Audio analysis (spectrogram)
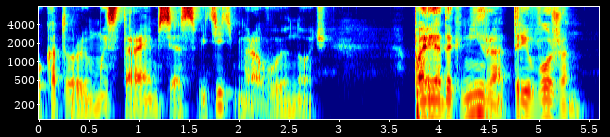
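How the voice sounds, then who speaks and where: A man playing a solemn poet, reciting a grave philosophical oration in a measured, declamatory way with emphatic pauses. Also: medium pitch, a little mellow. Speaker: reader of a poet's speech. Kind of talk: dramatic literary recitation in an audio play. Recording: music under the voice. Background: music.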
